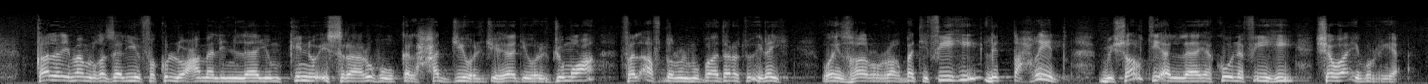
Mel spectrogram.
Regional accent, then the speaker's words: Alexandria, Alexandria Governorate, Egypt; ساد في وقت من الأوقات في بلدنا الإسكندرية

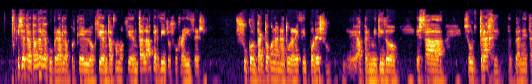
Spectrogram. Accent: Spain; Perdona, somos muchos españoles que estamos en contra de los toros.

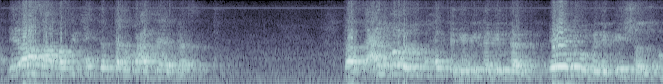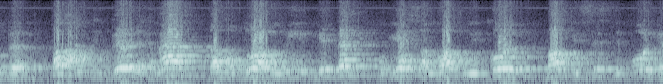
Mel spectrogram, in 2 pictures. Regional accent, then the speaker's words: Egypt; على فكره عندنا في مصر

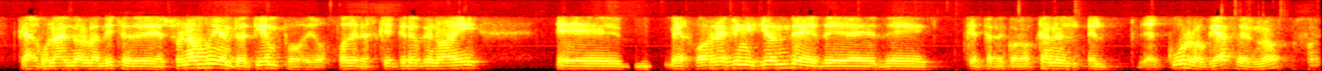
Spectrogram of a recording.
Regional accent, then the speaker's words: Madrid, Community of Madrid, Spain; vivimos al lado, somos de Carabanchel y compartimos grupo de amigos

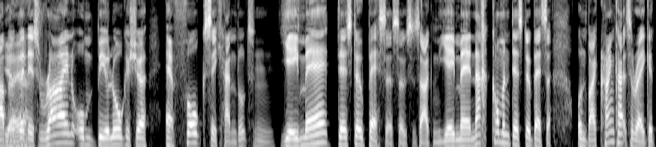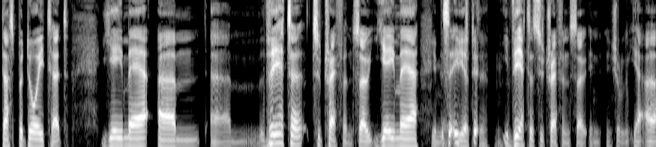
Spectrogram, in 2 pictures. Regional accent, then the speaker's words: England, United Kingdom; German is a second language; Und ich komme aus England.

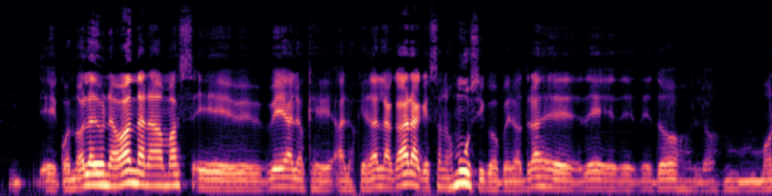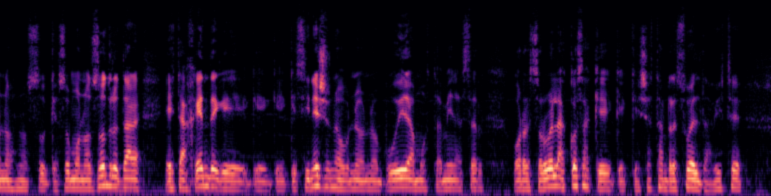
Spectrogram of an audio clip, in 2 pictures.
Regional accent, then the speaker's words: Lomas de Zamora, Buenos Aires Province, Argentina; yo soy de Lomas

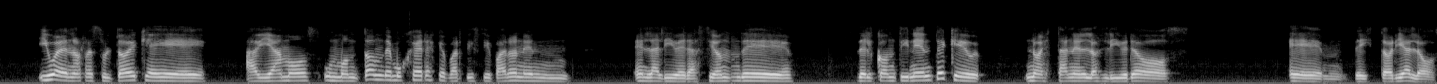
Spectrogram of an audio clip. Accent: Mendoza, Argentina; como yo soy mendocina

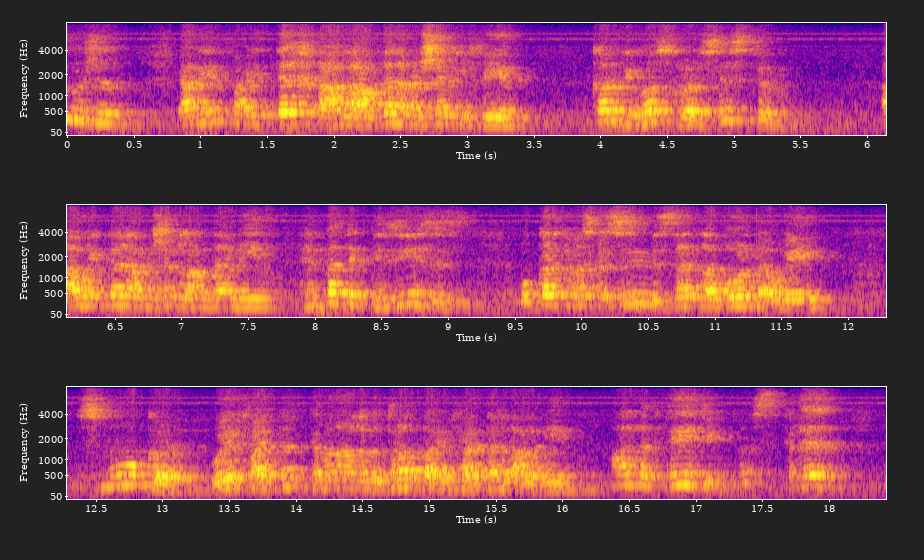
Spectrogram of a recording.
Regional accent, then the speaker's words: Egypt; احنا كمصريين بناكل وننكر وننسى.

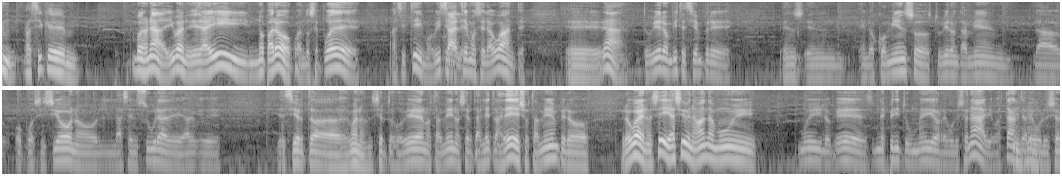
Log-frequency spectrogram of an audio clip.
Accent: Viedma, Río Negro, Argentina; Sí, y bueno, soy de Viedma, Río Negro. Claro, Río Negro.

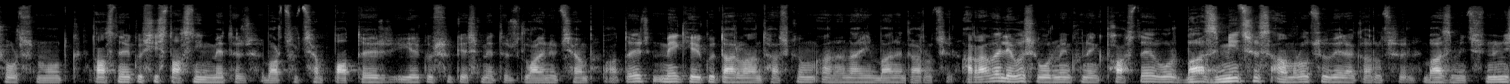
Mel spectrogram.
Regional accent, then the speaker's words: Shusha, Karabakh, Azerbaijan; երկրորդ պլան մղվել է պարզապես որպես շուշեցի

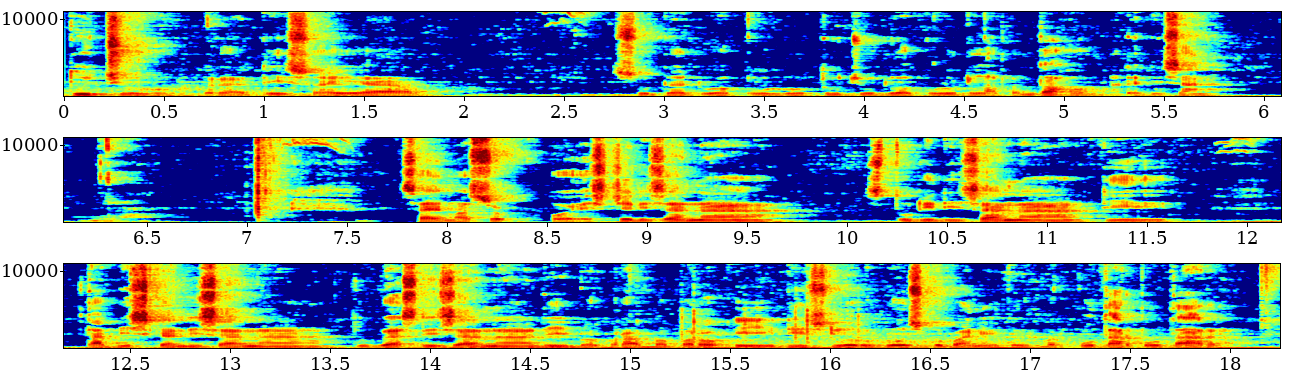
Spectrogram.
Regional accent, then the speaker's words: East Nusa Tenggara, Indonesia; now in Papua, Indonesia; Saya kelihatan memang seperti orang Papua, tetapi saya berdarah daging Flores, Flores Timur. Saya dari Keuskupan Larantuka

